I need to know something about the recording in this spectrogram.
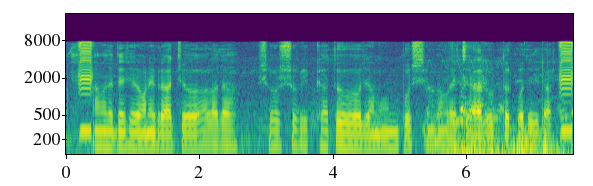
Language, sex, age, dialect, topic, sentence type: Bengali, male, 25-30, Northern/Varendri, agriculture, statement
